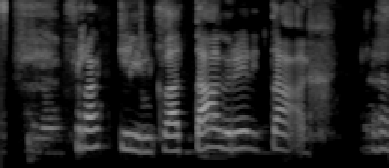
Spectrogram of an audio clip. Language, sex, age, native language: Icelandic, female, 12, Icelandic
